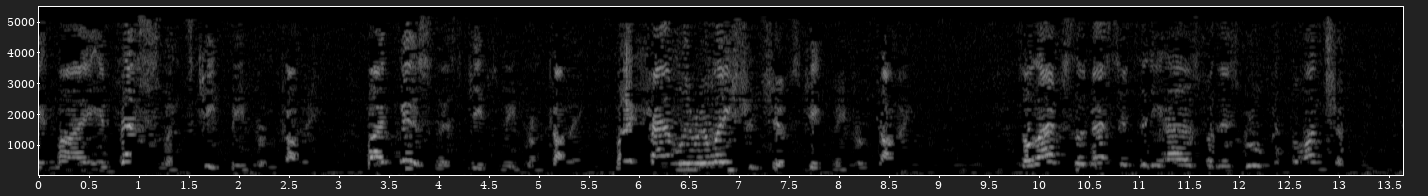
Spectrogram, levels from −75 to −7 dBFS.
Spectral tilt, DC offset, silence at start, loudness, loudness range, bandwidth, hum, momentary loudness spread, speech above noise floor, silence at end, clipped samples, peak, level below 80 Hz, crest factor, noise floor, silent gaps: 0.5 dB/octave; under 0.1%; 0 s; -42 LUFS; 4 LU; 5.4 kHz; none; 19 LU; 20 dB; 0 s; under 0.1%; -18 dBFS; -78 dBFS; 26 dB; -62 dBFS; none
